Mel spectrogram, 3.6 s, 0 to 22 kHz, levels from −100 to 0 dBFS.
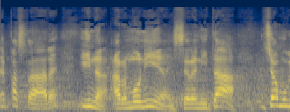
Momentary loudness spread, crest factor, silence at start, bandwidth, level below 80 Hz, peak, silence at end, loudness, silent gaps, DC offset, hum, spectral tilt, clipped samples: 6 LU; 16 dB; 0 s; 16.5 kHz; -52 dBFS; 0 dBFS; 0 s; -16 LUFS; none; under 0.1%; none; -3.5 dB/octave; under 0.1%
